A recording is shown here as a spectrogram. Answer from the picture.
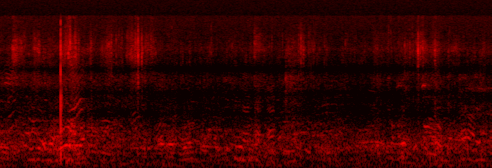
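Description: Faint crowd chatter from the stands of a baseball stadium, close to silence, with one sharp click about a second in.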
